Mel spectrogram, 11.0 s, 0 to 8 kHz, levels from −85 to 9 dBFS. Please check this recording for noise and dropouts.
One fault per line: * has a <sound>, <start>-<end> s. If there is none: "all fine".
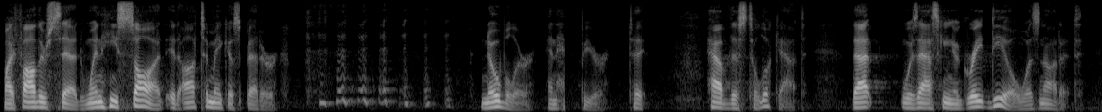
* has a laugh, 3.0-4.6 s
* has a dropout, 5.6-5.8 s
